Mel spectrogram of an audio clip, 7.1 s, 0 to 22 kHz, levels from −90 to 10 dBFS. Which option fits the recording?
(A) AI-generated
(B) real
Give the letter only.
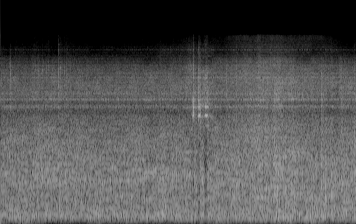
A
